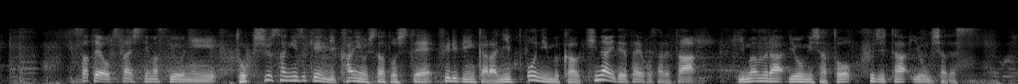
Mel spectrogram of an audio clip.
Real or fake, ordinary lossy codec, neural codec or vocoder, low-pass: fake; none; codec, 24 kHz, 0.9 kbps, DualCodec; 5.4 kHz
